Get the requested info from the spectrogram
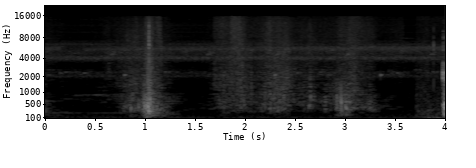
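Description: Faint night ambience of crickets, with a few soft rustles, the loudest about a second in.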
